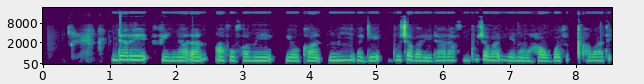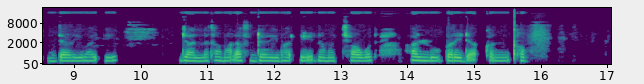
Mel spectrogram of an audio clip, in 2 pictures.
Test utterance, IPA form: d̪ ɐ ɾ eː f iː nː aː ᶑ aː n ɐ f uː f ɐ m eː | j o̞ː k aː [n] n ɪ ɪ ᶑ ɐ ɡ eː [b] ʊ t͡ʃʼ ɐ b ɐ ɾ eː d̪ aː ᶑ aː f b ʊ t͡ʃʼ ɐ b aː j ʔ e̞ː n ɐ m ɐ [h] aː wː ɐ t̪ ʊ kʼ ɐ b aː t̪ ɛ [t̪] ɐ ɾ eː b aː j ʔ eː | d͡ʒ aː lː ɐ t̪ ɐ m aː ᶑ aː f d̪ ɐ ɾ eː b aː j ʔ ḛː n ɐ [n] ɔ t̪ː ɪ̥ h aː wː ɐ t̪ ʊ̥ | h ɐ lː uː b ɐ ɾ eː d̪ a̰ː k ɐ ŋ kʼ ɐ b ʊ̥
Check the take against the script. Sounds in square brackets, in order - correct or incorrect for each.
correct, correct, correct, incorrect: d̪, incorrect: m

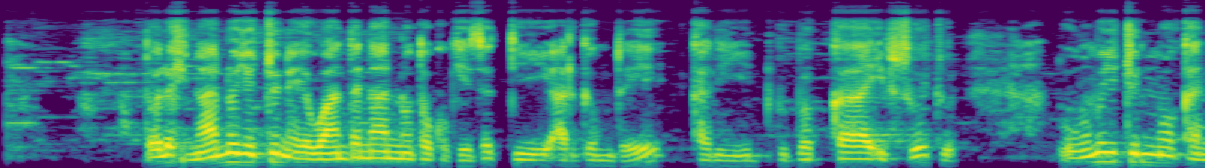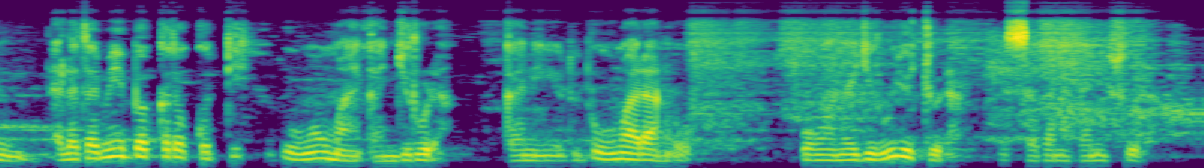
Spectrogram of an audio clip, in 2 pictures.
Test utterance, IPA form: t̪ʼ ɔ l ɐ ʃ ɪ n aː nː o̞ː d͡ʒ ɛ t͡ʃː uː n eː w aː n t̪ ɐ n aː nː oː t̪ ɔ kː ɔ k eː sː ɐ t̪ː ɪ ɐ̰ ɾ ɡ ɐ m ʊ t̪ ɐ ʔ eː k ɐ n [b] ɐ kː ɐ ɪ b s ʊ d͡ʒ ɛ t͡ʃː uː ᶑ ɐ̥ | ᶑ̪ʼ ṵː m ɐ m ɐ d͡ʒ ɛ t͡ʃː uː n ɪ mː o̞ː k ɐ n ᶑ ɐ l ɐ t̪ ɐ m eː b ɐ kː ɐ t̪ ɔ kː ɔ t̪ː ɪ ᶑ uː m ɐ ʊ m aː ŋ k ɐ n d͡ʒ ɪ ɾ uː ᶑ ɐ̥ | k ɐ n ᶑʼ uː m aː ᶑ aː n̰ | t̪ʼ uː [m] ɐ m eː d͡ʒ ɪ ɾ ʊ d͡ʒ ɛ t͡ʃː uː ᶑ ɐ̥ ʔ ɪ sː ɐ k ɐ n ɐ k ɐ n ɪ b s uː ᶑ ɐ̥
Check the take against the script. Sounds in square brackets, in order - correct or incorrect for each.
correct, correct

